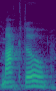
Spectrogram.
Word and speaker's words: McDo: condensed chicken units french it's mac dough pronounced macdo all right that's it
